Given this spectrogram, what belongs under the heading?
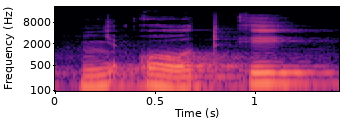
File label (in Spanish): sequía, Otomí, hombre; INALI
